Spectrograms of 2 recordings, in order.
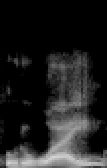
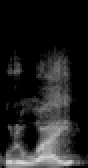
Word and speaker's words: Uruguay: Well, we say Uruguay with the accent on the last. – Oh, that's lovely. Say it again. – Uruguay.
